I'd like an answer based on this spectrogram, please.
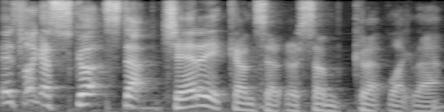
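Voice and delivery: put-on Scottish accent. Repeating the joke after being asked for it: scottish voice. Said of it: "say that in a Scottish voice".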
